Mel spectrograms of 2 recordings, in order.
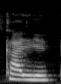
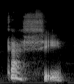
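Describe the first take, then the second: First: The double L sounds like Portuguese lh. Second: The double L sounds like English sh. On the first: "Pode ter som de LH" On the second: "E pode ter som de X"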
